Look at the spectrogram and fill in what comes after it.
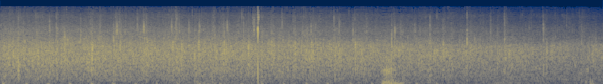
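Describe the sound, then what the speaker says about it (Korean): A church congregation at a worship service claps together in warm, dense applause that holds steady for several seconds before easing slightly toward the end. "우리 두 사람에게 박수 보내겠습니다."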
